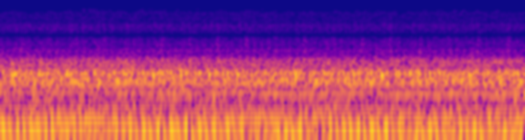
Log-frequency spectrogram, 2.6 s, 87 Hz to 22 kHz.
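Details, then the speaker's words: Mercedes 190SL with rebuilt Solex carbs: slightly uneven lumpy idle as each carb's mixture screw is turned too far and it starts to bog, showing a very narrow correct adjustment band. "too much that sounds good same thing over here it's too much starting to back off starting to fog down so you can see the very very narrow band in which to operate very narrow"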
